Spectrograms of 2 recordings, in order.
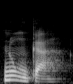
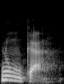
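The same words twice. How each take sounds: The two takes are said the same way.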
